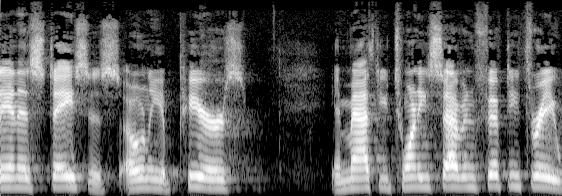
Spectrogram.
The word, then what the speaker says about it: anastasis: the word for resurrection is pronounced anastasis.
